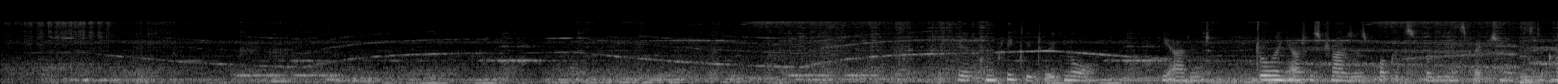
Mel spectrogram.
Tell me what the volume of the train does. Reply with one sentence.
The volume of the train stays about the same.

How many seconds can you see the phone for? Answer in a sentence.
The phone can be heard for 2 seconds in total.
